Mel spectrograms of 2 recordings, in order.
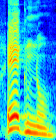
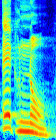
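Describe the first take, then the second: First: Ekno said with the stress on the final O; teaching the Greek word Ekno, accent on the last O. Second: Said in the usual way. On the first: Shown as a demonstration. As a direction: land firmly on the O of Ekno. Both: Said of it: "De nuevo, la tilde en la O".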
